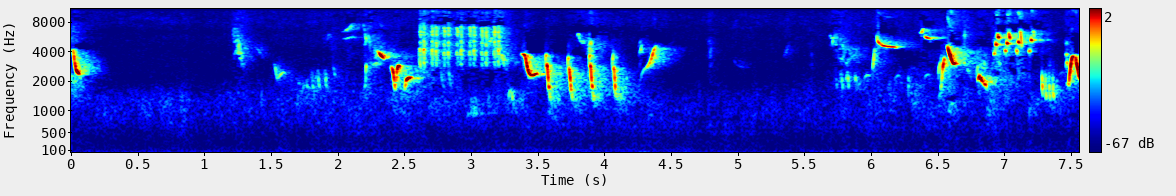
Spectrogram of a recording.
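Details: Common nightingale song for training cage birds: a quiet start, then rapid buzzy repeated notes and clear whistles, a silent gap, and another energetic bout of varied high phrases.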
